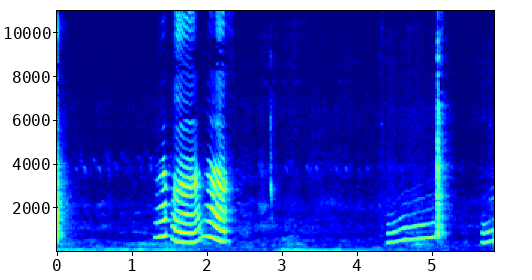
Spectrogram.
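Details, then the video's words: A talking parrot utters a few strained, nasal, speech-like phrases with rising, wavering tones, broken by short pauses; a faint hum sits underneath. "ये तोता सब कुछ बोलता है |Parrot Talking Video"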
